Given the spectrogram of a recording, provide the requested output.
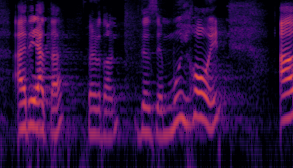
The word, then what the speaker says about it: areata: de Yada Pinket Smith y a lo decía Aeretea es que es difícil de pronunciar areata, perdón, desde muy joven ha habido eh hablado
